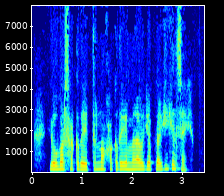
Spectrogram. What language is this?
Uzbek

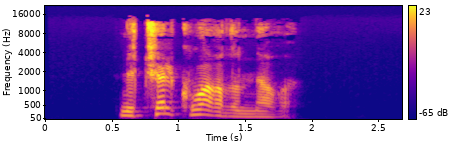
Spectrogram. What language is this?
Kabyle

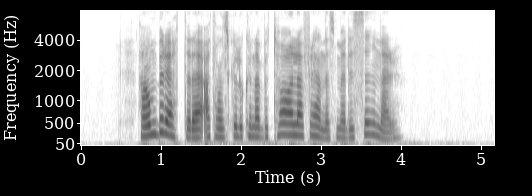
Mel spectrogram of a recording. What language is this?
Swedish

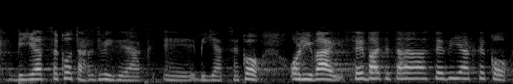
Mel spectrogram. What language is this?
Basque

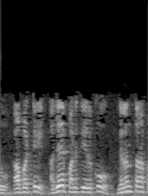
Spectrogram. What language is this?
Telugu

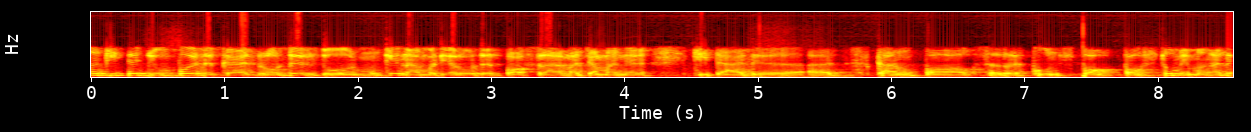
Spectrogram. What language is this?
Malay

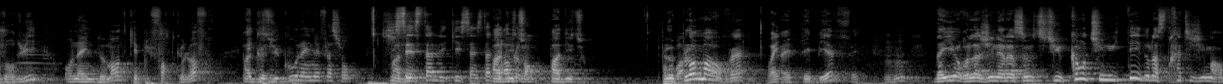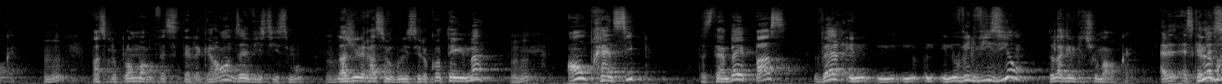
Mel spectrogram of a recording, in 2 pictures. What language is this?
French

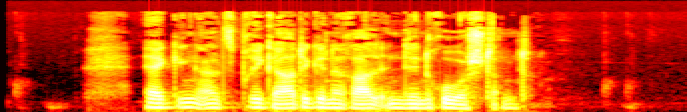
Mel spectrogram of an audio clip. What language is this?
German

